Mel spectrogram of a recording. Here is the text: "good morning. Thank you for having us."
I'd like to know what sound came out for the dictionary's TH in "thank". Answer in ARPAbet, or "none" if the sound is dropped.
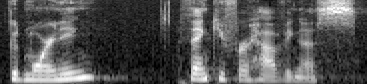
TH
